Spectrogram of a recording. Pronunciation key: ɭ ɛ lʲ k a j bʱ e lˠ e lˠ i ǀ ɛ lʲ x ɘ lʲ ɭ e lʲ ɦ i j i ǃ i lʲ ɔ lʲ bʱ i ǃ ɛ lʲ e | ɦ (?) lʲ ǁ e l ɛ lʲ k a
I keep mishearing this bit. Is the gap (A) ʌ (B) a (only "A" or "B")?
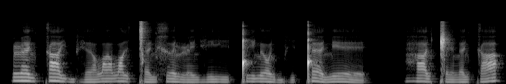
B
